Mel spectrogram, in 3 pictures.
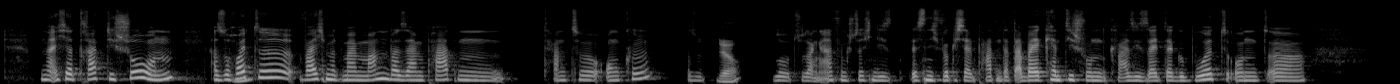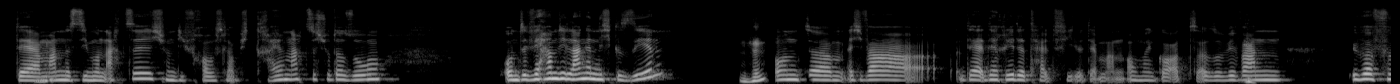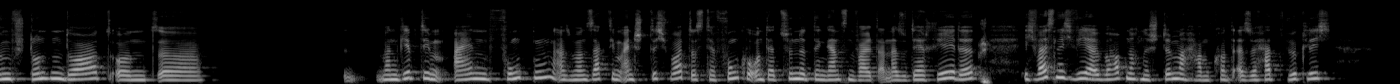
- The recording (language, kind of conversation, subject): German, advice, Warum fühle ich mich bei Feiern mit Freunden oft ausgeschlossen?
- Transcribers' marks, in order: snort; other noise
